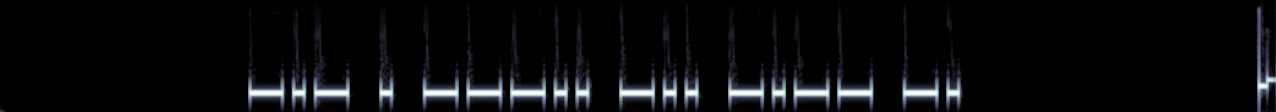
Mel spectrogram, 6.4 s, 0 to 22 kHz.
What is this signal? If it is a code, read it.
Morse code, heard as a keyed tone, about 21 wpm, 700 Hz. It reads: KE8DYN
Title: USA Call Signs - 6 Characters - 2x Character Spacing - 22wpm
